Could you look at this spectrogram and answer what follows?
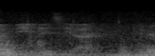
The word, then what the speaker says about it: Aivazi: Ivazi. – How do you spell it? – Ivazi. – A I V A Z I.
